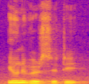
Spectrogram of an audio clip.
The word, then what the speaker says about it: university: That is why we have used a before university, unit, user. U is a consonant sound, though the letter starts with a vowel letter U.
